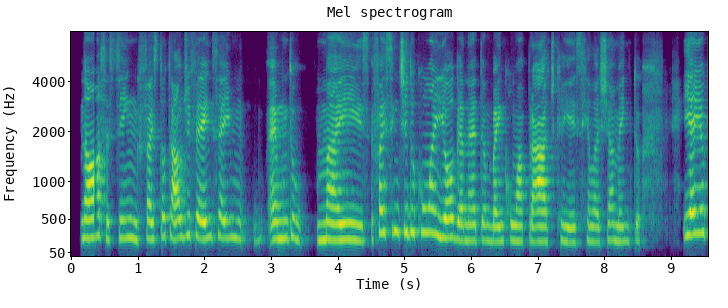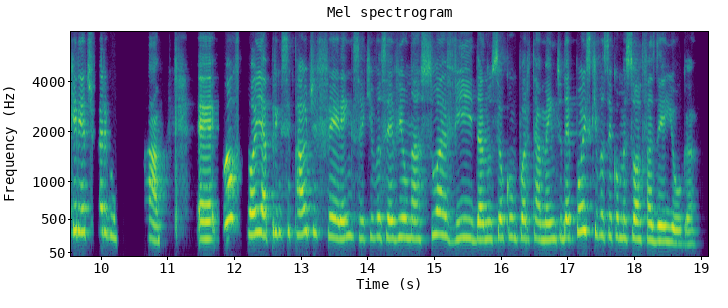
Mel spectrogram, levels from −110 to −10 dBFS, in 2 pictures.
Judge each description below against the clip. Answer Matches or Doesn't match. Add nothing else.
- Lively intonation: Doesn't match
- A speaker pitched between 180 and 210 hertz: Doesn't match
